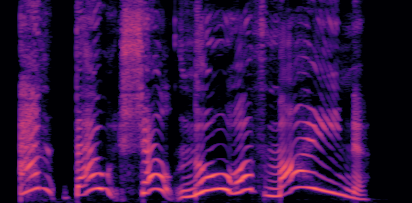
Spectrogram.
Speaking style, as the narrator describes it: Merida swallowed and shouted

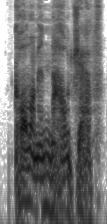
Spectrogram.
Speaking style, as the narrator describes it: Tony hissed at me angrily

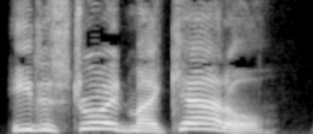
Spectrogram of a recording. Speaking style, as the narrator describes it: one of the men yelled

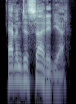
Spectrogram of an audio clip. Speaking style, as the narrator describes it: I said

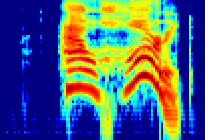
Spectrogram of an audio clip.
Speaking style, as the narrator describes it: cried Mrs

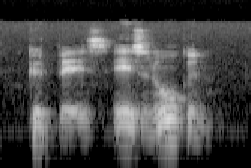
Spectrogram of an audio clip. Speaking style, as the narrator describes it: cried half a dozen people at once

